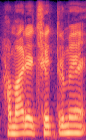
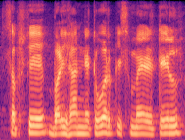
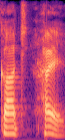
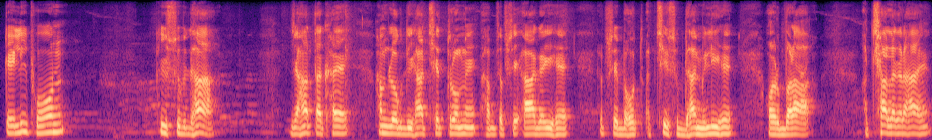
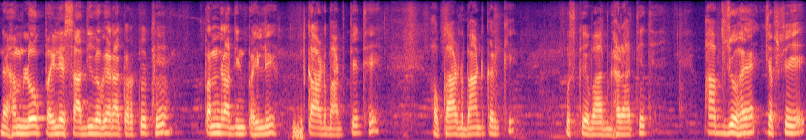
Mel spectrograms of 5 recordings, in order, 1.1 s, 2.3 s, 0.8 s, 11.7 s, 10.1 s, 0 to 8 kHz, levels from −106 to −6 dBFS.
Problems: background sounds at intervals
